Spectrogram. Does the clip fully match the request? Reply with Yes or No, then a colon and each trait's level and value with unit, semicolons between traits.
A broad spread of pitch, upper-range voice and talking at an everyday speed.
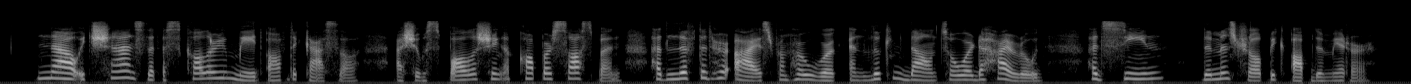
Yes: wide, 6.1 semitones; high, 230 Hz; average, 160 wpm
